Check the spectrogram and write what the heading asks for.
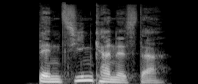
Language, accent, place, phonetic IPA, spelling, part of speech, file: German, Germany, Berlin, [bɛnˈt͡siːnkaˌnɪstɐ], Benzinkanister, noun, De-Benzinkanister.ogg
- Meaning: fuel jerrycan, gasoline can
